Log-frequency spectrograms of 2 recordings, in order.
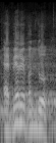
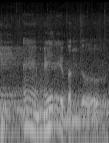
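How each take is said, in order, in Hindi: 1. यह सपाट, सादे लहजे में कहा गया है। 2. यह कोमल, प्यार भरे लहजे में कहा गया है।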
